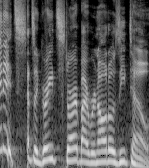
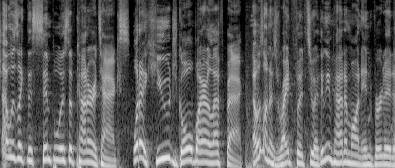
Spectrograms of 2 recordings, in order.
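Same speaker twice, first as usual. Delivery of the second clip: usual speaking voice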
